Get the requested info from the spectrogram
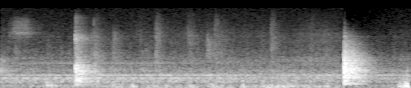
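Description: Tableware being handled: a knock about a second in, then a louder clack near the end as a ceramic plate is set down on a wooden table. A steady faint hum runs underneath.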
